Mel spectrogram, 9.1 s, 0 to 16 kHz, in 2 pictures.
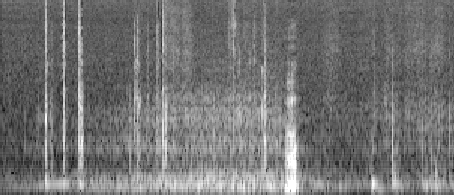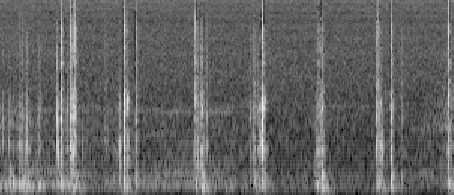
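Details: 2001 Audi TT MK1 power window with the key on and the switch pressed. Faint scattered clicks come from inside the door, with no motor run and no window movement. The window regulator is jammed.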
